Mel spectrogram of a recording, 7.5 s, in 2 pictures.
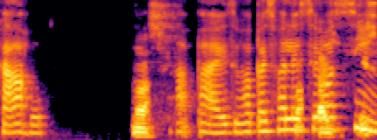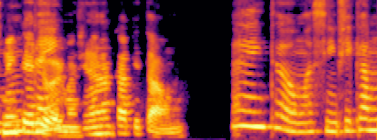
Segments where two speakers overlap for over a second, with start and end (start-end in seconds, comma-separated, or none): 2.9-4.6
